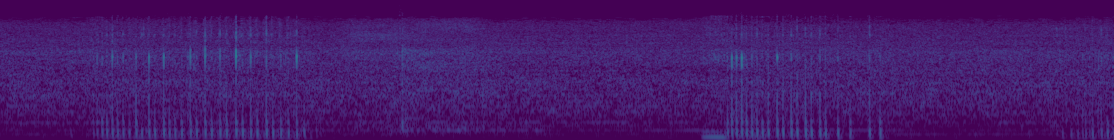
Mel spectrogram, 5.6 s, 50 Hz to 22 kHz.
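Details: Fannie, a 5-month-old English Bulldog puppy, asleep, sometimes with eyes open: two soft rattling, buzzy snores on breaths in, separated by quiet breathing; snoring.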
